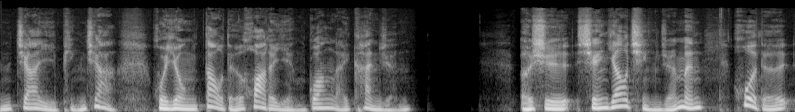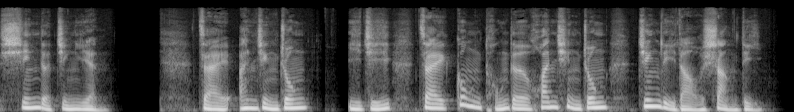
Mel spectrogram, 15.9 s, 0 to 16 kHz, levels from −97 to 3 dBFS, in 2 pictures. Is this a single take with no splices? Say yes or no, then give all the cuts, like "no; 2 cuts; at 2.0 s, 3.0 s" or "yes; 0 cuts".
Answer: yes; 0 cuts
